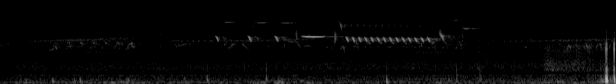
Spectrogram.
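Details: Chorus frogs give short, high, rapidly pulsed trills that rise slightly, like a fingernail run along a comb, at Boyers Road and Queensway North, Georgina.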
